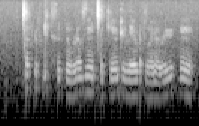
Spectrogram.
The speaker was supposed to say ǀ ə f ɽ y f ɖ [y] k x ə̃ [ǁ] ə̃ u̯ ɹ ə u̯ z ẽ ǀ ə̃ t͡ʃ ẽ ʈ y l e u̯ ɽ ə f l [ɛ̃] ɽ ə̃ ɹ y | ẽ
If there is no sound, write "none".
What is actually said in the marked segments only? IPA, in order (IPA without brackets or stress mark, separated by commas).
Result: e, k, ə̃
